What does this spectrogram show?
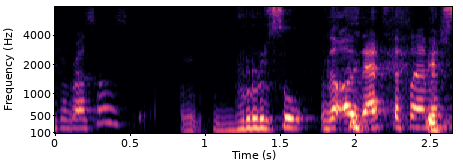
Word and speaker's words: Brussel: the flamish name for Brussels Brussel that's the flamish name it's just like uh in English but without the S on the end okay Brussel and then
